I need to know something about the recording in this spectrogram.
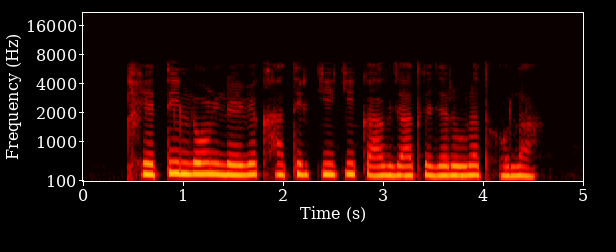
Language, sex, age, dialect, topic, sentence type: Magahi, female, 18-24, Western, banking, question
